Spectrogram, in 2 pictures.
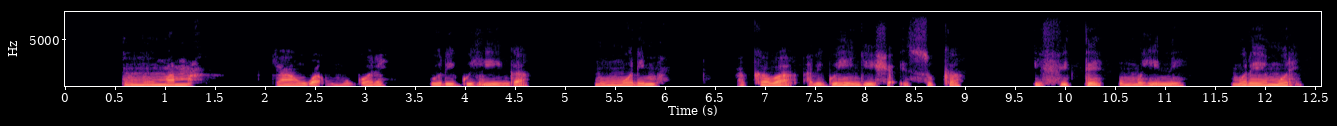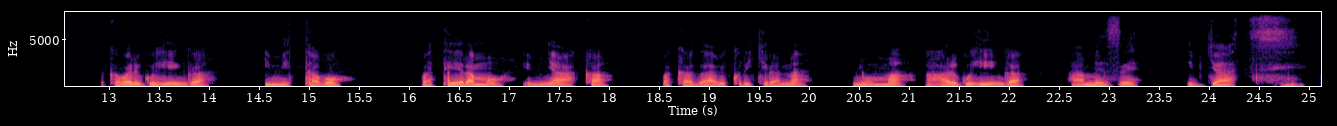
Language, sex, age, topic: Kinyarwanda, male, 36-49, agriculture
